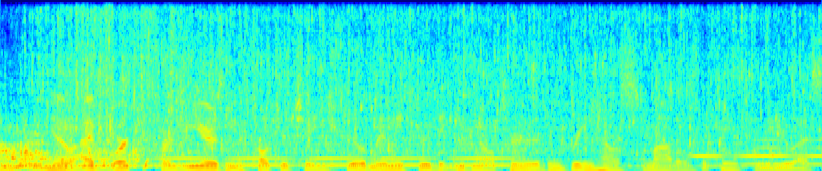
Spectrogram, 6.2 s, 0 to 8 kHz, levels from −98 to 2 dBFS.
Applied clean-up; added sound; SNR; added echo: none; Organ + Toilet flush; 2 dB; none.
